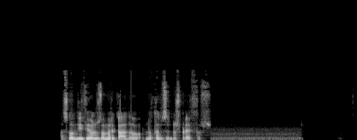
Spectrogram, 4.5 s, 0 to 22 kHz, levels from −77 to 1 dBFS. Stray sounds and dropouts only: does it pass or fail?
pass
